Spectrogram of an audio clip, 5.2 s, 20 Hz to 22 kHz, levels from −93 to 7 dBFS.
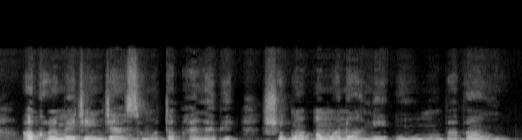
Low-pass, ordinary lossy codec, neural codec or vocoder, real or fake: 14.4 kHz; AAC, 64 kbps; vocoder, 44.1 kHz, 128 mel bands, Pupu-Vocoder; fake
